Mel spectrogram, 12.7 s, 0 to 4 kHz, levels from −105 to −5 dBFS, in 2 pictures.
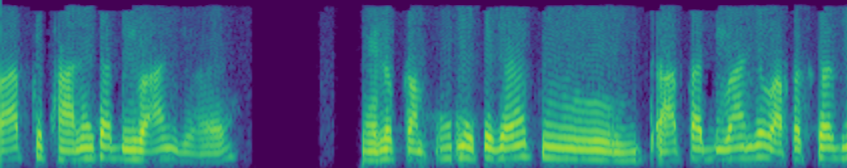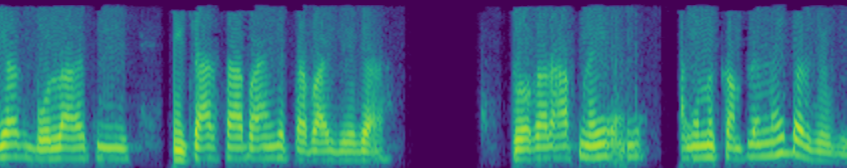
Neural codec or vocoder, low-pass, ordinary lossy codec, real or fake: vocoder, 22.05 kHz, 80 mel bands, WaveNeXt; 3.6 kHz; MP3, 24 kbps; fake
